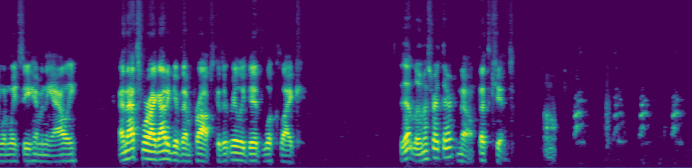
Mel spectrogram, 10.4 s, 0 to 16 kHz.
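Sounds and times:
speech: 0:00.0 - 0:04.6, 0:06.0 - 0:08.5
dog barking: 0:08.6 - 0:10.3.

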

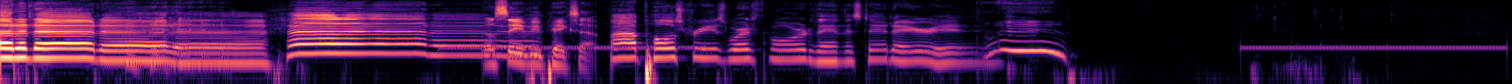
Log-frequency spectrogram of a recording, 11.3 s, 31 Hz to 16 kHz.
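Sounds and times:
speech: 0:00.0 - 0:08.1
telephone dial tone: 0:09.3 - 0:11.3.

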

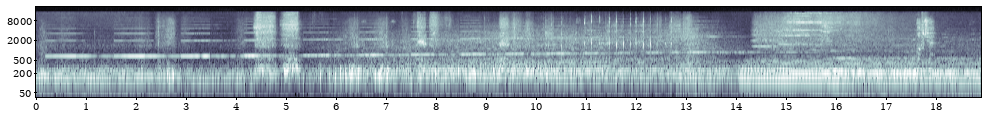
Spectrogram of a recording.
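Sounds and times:
steady piercing alarm tone: 0:00.2 - 0:18.9
loud whooshing breath-like bursts: 0:04.2 - 0:05.4, 0:09.2 - 0:10.0.

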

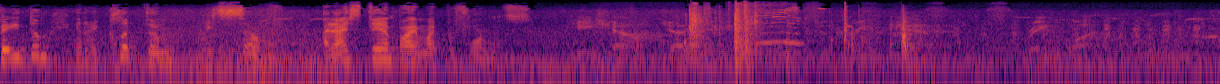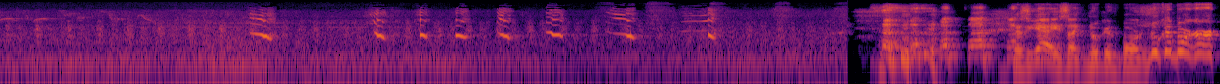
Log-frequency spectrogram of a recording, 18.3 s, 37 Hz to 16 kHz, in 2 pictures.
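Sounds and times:
speech: 0:00.0 - 0:04.0, 0:04.6 - 0:05.5, 0:15.8 - 0:18.2
dogs whimpering: 0:04.6 - 0:15.6
laughter: 0:15.6 - 0:17.0.

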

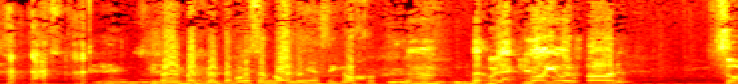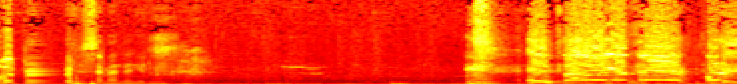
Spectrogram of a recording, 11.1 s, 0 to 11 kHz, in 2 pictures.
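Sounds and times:
laughter: 0:00.0 - 0:04.9, 0:09.0 - 0:11.0
speech: 0:00.7 - 0:07.2, 0:09.6 - 0:11.0
cat meowing: 0:07.6 - 0:08.1.

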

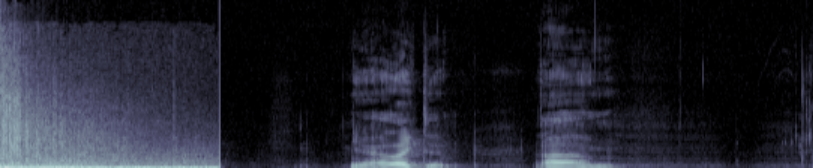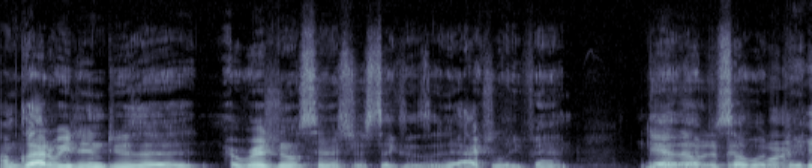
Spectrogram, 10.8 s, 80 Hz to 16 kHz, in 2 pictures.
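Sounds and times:
loud explosion with deep rumbling roar: 0:00.0 - 0:01.5
speech: 0:02.4 - 0:04.2, 0:05.4 - 0:10.8.

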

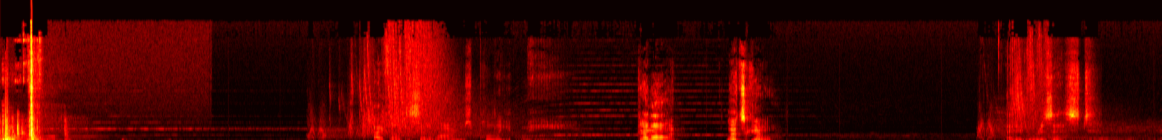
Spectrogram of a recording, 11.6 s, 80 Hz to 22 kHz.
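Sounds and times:
car door settling with soft faint thumps: 0:00.0 - 0:00.8
car door opening in a driveway: 0:00.0 - 0:01.0
speech: 0:03.8 - 0:05.6, 0:06.4 - 0:07.8, 0:10.0 - 0:11.0.

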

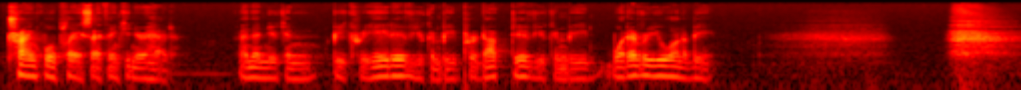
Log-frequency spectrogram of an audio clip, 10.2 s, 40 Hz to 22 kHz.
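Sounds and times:
speech: 0:00.2 - 0:01.8, 0:02.4 - 0:07.2
breath: 0:07.6 - 0:10.2.

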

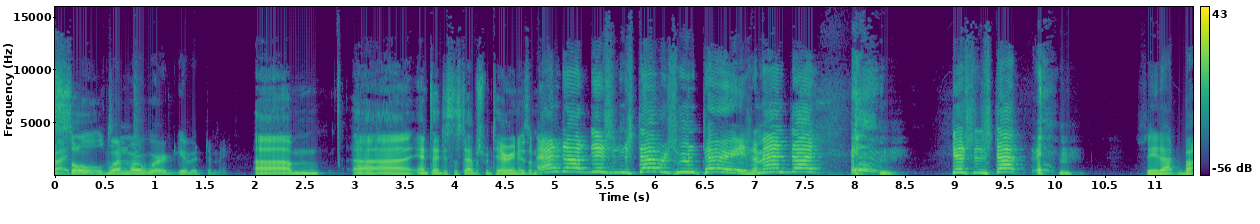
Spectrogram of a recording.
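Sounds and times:
speech: 0:00.0 - 0:10.3, 0:10.9 - 0:11.3
person clearing throat: 0:08.0 - 0:08.6, 0:09.8 - 0:10.4
person coughing: 0:08.0 - 0:08.6, 0:09.8 - 0:10.4.

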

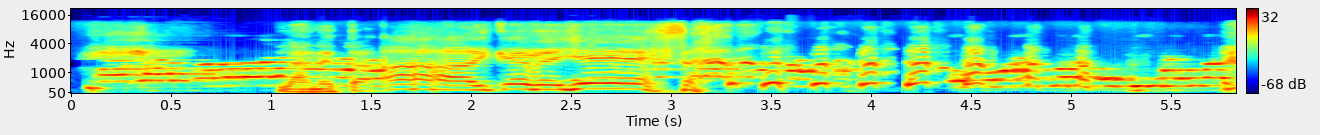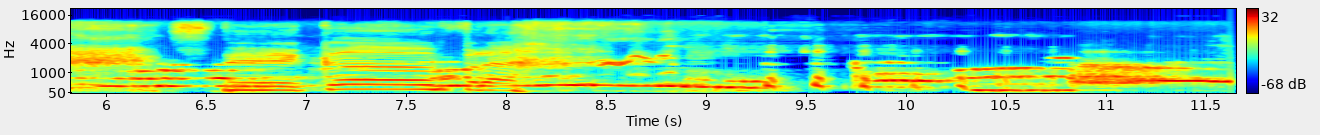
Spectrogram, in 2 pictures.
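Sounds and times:
speech: 0:01.1 - 0:09.4
laughter: 0:02.9 - 0:06.2, 0:08.0 - 0:11.1
dog howling: 0:10.7 - 0:11.6.

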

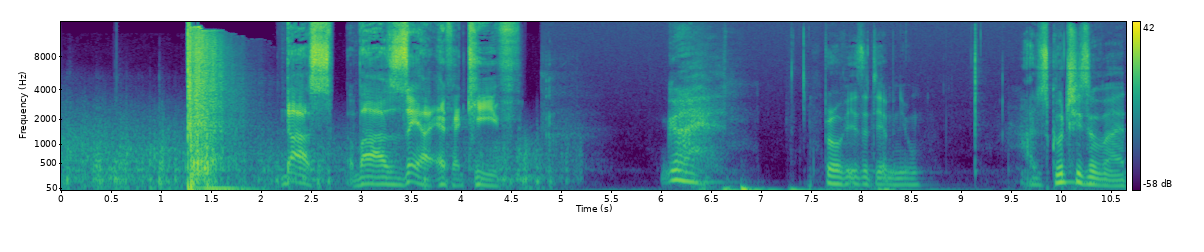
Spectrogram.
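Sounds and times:
loud electric crackling thunder shock blast effect: 0:00.0 - 0:03.0
speech: 0:02.2 - 0:04.9, 0:06.0 - 0:06.6, 0:07.6 - 0:08.7, 0:09.6 - 0:10.6.

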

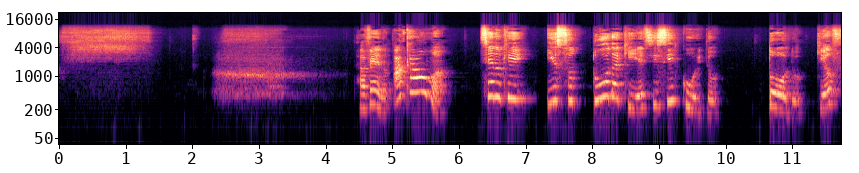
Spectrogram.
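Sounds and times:
long audible exhale: 0:00.0 - 0:01.5, 0:02.3 - 0:04.2
slow deep inhale: 0:00.0 - 0:01.6, 0:02.3 - 0:04.3
speech: 0:04.5 - 0:10.0, 0:10.6 - 0:11.7.

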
